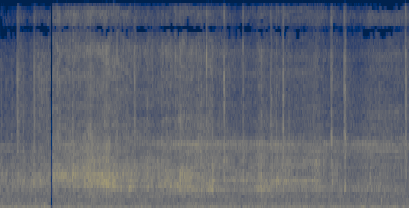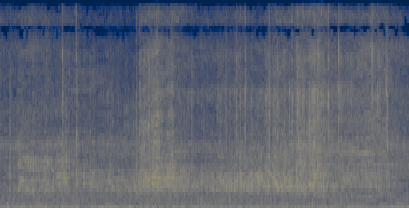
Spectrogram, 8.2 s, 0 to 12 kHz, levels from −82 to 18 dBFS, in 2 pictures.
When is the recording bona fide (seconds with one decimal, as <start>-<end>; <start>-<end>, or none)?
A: 0.0-3.1; 3.7-5.1; 7.0-8.2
